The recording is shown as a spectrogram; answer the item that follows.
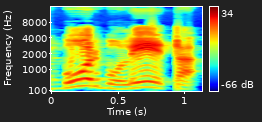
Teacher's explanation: a sílaba mais forte é a sílaba lê. Então, ela é a sílaba tônica da palavra borboleta.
